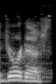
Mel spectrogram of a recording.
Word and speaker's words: Jordash: Yeah, you can just say Jordash, the 7K is silent.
